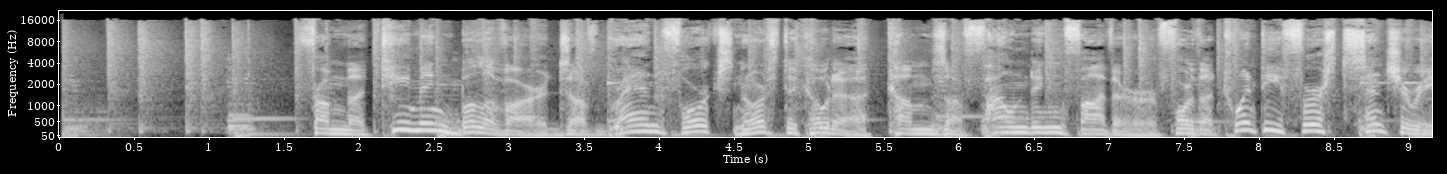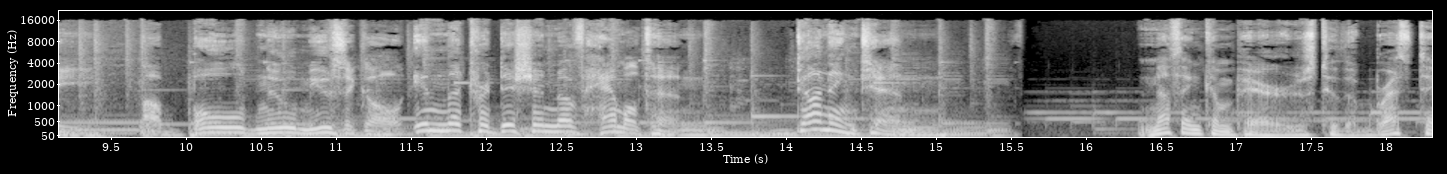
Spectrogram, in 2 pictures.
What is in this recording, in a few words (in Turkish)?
reklam, Erkek, İngilizce (Amerikan); Kurumsal; Eğitim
